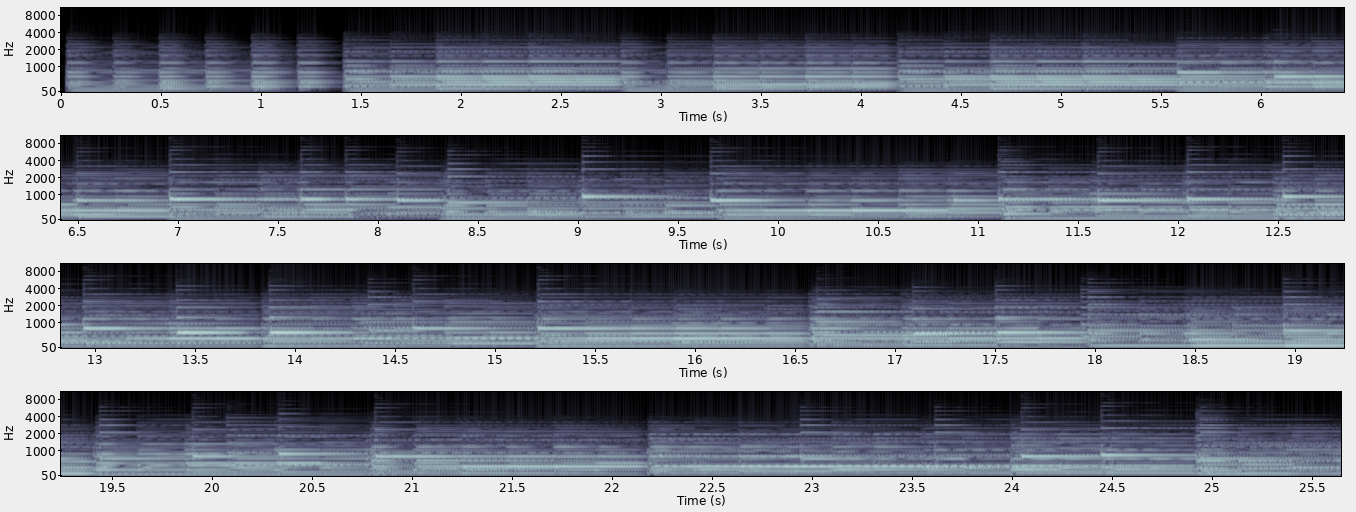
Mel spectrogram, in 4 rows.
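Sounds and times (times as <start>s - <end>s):
instrumental music: 0.0s - 25.6s.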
